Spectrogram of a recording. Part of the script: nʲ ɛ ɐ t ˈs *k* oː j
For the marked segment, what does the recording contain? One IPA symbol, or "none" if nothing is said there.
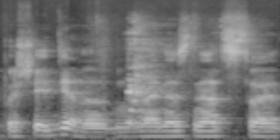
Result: t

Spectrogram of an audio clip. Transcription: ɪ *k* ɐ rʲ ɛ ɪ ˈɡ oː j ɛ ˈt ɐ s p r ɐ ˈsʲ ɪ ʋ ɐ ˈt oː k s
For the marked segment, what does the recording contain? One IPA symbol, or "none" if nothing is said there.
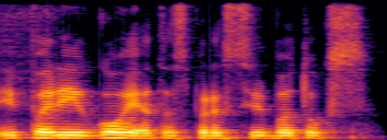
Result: p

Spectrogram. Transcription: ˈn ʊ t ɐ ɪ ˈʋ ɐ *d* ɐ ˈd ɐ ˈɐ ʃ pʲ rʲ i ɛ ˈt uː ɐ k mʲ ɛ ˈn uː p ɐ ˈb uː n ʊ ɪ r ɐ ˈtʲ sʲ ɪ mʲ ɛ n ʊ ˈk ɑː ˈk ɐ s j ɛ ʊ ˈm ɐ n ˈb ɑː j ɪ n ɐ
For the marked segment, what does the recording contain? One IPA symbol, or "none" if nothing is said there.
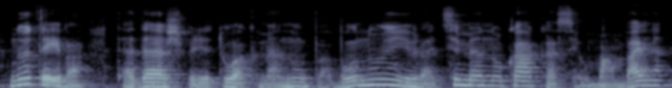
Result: t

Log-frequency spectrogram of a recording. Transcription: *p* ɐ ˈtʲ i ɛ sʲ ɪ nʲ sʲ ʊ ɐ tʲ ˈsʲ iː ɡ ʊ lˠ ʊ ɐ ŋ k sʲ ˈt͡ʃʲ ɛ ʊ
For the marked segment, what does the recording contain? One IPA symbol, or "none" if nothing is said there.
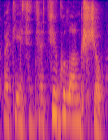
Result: p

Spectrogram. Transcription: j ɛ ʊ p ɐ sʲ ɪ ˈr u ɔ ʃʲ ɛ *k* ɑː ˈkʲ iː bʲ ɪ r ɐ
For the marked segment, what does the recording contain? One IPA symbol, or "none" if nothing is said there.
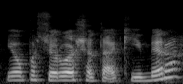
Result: t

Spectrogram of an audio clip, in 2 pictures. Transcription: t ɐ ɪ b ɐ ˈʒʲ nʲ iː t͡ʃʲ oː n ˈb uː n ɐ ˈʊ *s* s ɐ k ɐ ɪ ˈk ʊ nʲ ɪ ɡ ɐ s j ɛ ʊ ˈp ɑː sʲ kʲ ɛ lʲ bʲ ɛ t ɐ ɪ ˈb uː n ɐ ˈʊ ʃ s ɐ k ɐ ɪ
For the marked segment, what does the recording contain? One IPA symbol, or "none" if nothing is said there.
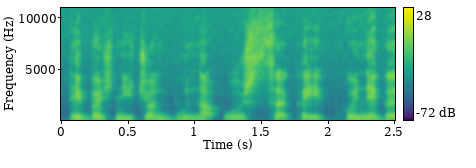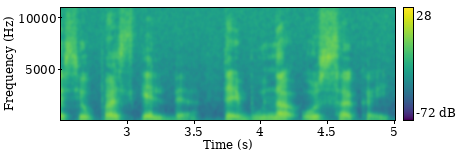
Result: ʃ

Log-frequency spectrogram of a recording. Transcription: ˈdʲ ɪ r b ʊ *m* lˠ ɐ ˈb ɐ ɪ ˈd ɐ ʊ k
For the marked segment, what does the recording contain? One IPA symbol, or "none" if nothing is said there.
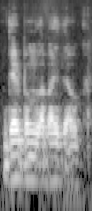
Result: m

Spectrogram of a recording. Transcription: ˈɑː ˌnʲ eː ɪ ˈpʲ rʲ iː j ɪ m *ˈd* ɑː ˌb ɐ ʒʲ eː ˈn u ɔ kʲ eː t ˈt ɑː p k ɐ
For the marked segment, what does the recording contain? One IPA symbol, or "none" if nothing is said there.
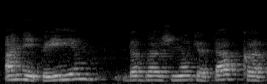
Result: d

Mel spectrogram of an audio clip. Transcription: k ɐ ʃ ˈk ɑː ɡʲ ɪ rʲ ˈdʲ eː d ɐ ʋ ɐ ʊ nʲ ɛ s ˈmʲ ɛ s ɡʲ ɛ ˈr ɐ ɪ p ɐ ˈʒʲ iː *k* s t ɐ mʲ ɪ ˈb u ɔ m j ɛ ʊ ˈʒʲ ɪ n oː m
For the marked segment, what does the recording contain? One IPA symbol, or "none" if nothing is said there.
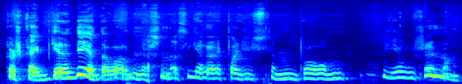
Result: none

